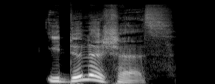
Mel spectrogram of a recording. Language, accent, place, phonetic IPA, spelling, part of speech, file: German, Germany, Berlin, [iˈdʏlɪʃəs], idyllisches, adjective, De-idyllisches.ogg
- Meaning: strong/mixed nominative/accusative neuter singular of idyllisch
